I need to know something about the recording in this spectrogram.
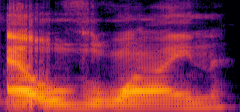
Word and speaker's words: Elves Vine: um uh but but elves Vine is pronounced elves wine but I wanted it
